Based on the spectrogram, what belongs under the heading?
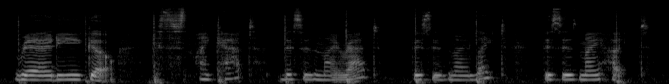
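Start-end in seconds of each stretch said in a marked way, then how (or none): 1.5-6.5 whispered, quieter. Leading learners through a rhyme for them to repeat: whispering. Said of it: "I'm gonna whisper and you follow along".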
